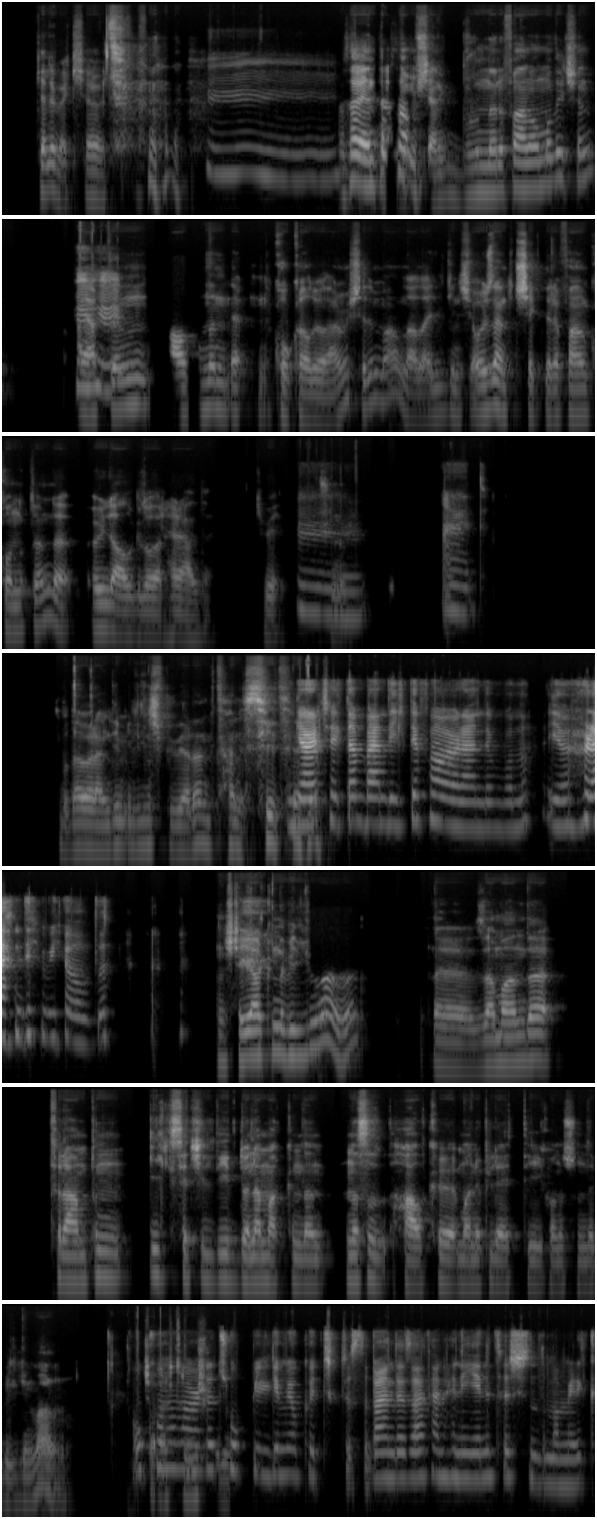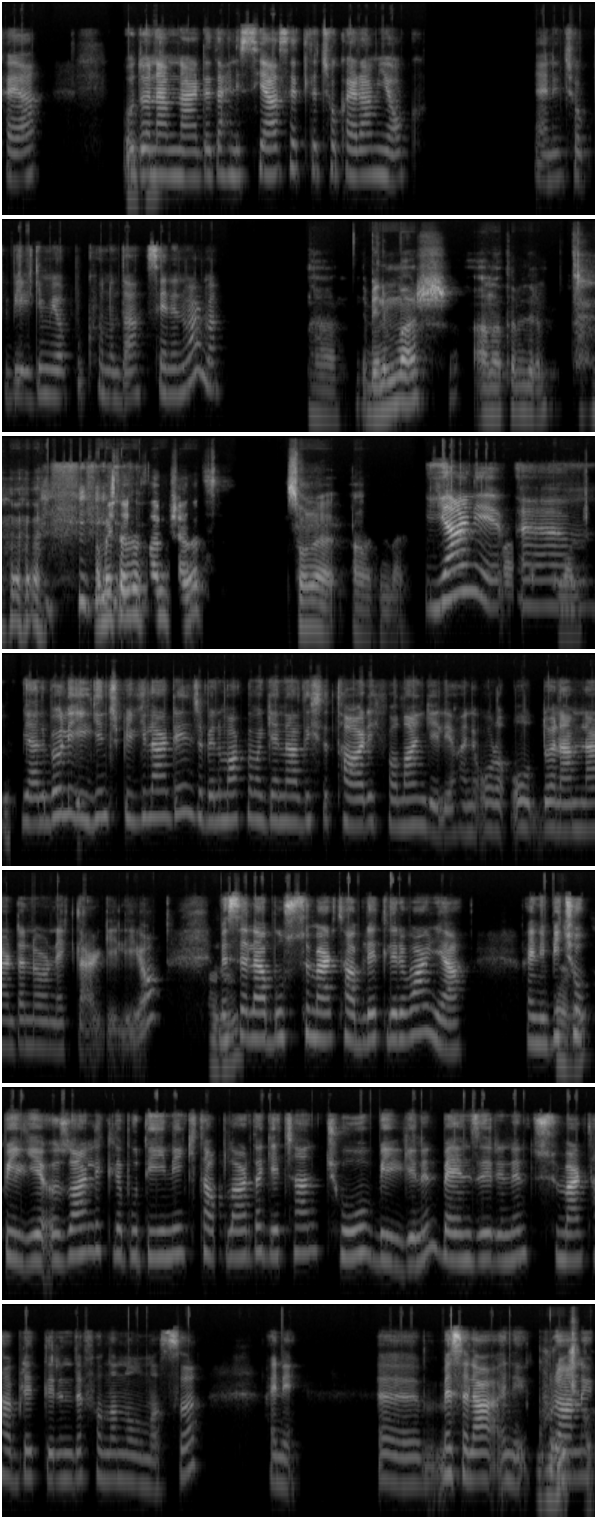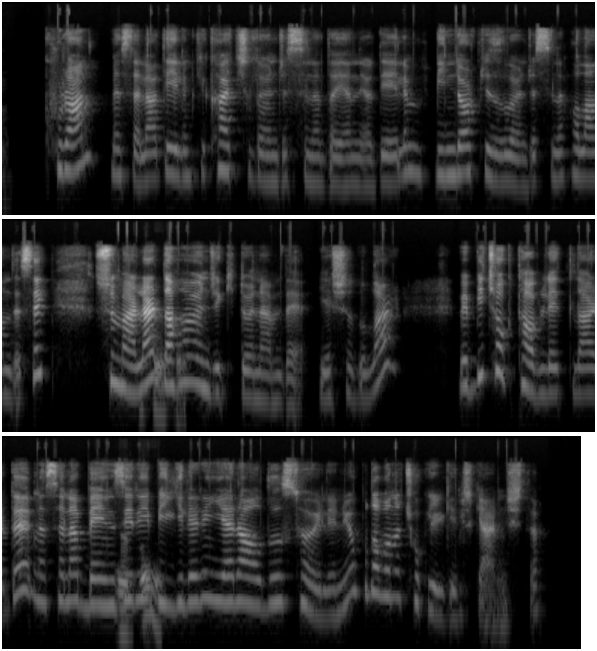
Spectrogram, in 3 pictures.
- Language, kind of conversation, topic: Turkish, unstructured, Hayatında öğrendiğin en ilginç bilgi neydi?
- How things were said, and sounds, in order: other background noise; chuckle; drawn out: "Hıı"; tapping; other noise; laughing while speaking: "tanesiydi"; chuckle; laughing while speaking: "öğrendiğim"; chuckle; chuckle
